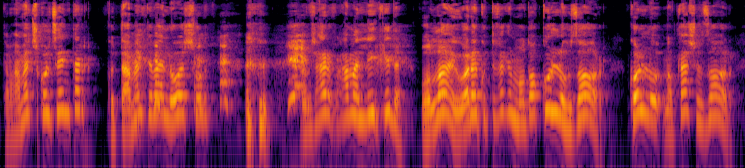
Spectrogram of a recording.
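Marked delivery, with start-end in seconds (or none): 2.2-3.0 a short high-pitched burst of laughter. Real, not acted. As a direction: crack up at your own joke. Laughing at the police joke. (ضحكة عالية قصيرة)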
